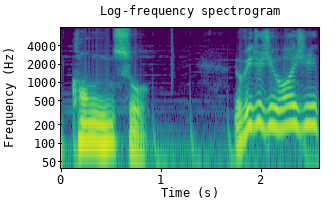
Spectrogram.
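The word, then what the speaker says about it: 공수: Sin embargo, las dos combinaciones respectivas de caracteres chinos se pronunciaban de forma diferente en coreano, que serían: “Tang-soo” y “Kong-soo”.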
